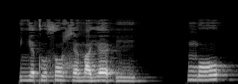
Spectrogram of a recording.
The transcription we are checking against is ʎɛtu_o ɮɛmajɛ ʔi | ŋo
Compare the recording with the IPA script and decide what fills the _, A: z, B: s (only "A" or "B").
B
